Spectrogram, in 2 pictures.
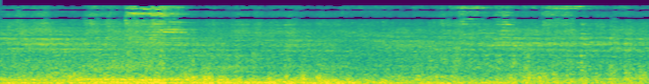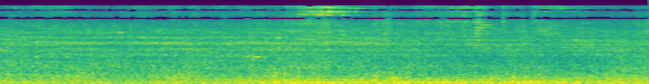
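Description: Intermodal freight cars (double-stack well cars and trailer flatcars) rolling steadily past: a continuous rumble of steel wheels on the rails, with faint high wheel squeals coming and going.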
